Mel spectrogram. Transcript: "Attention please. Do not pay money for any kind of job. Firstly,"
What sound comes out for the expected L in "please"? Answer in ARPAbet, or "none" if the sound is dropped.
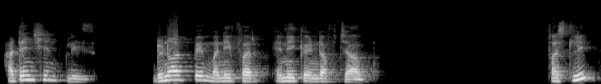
L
